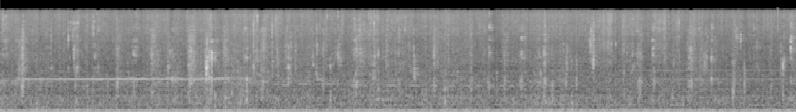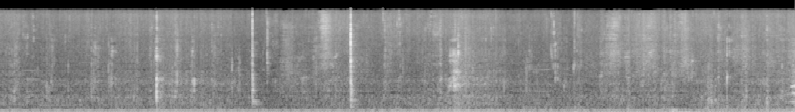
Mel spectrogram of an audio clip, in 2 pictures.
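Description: Close-miked chewing and mouth sounds of a person eating rice and spicy side dishes by hand, with a few sharp clicks standing out in the second half over a steady low hum.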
